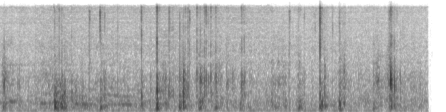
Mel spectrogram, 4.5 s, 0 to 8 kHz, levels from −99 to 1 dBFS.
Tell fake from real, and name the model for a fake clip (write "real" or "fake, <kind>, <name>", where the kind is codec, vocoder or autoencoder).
fake, vocoder, Vocos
